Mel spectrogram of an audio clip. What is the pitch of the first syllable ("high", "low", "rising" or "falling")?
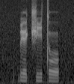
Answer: high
